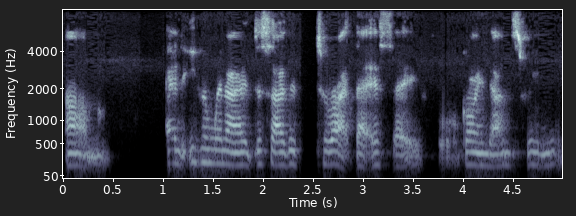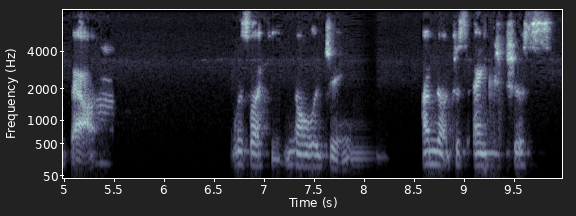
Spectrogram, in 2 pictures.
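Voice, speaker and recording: Australian woman writer, husky, lowish, thoughtful and halting. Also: rough recording. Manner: reflective, hesitant. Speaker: writer on a panel. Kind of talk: panel discussion.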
